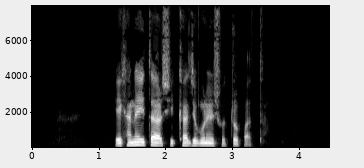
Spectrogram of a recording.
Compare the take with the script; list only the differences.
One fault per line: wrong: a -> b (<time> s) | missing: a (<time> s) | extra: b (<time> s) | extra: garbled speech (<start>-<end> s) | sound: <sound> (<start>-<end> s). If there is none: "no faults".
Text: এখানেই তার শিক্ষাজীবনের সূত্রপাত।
no faults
